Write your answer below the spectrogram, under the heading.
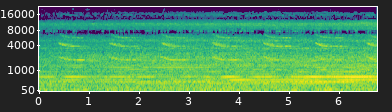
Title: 20250728_Abnormal Sound from Sputter System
